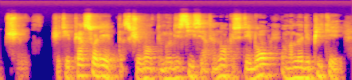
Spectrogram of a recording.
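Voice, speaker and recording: The man's voice is somewhat breathy. He keeps a moderate pace. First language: English (speaking French). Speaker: storyteller. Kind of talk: life story interview. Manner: halting.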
